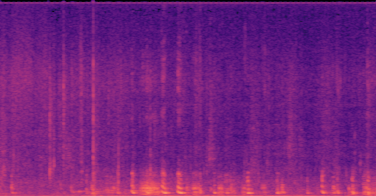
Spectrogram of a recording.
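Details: Dark red standard Poodle puppies from red standard Poodle parents, squeaking and whimpering in quick, irregular high bursts that crowd the middle of the recording, over a steady low hum.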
